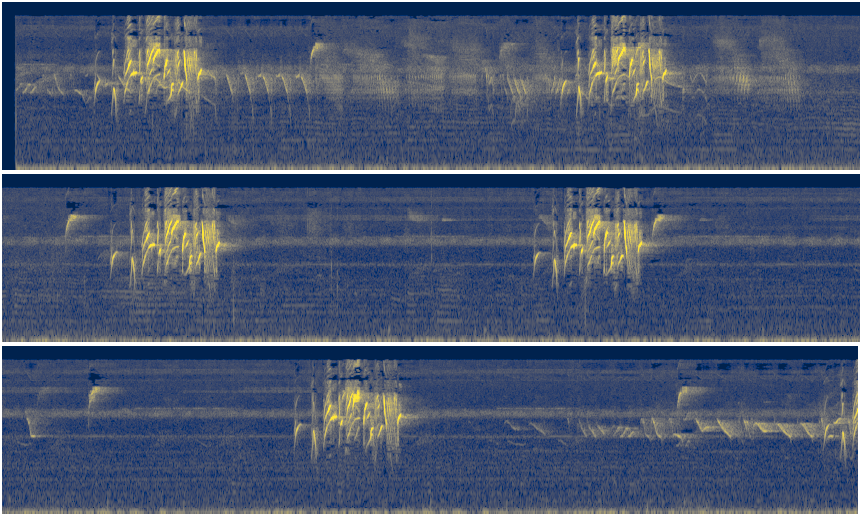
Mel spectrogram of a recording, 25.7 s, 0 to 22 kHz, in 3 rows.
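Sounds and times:
gaturamo miudo singing: 0.2 - 8.5, 9.2 - 11.0, 13.8 - 15.9, 17.2 - 18.4, 20.1 - 21.4, 22.1 - 25.7.

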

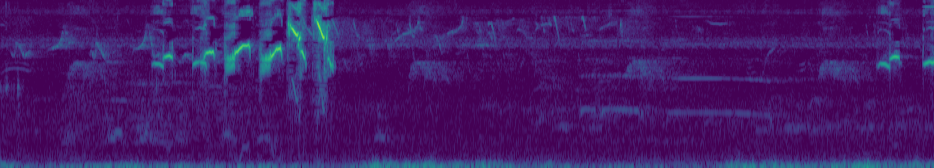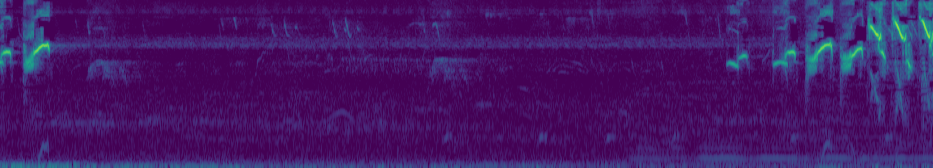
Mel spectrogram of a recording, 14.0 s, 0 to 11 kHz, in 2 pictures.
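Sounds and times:
Coleiro-baiano whistled song in tui-tui style: 1.2 - 3.6, 6.5 - 7.5, 12.5 - 13.9.

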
